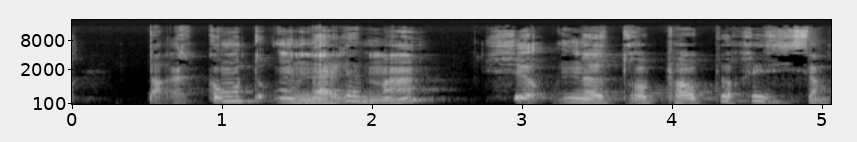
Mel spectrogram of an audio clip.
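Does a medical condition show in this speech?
Yes: primary progressive multiple sclerosis.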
